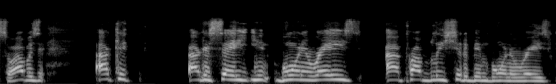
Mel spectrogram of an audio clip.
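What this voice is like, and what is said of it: North Carolina accent. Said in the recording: “I can hear it... that accent... my North Carolina accent”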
